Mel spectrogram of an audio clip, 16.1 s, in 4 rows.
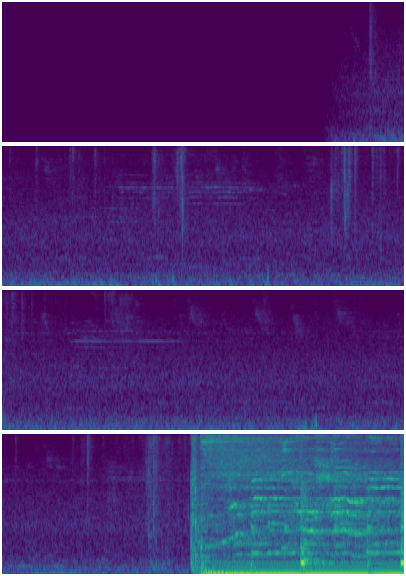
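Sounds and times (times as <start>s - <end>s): birds chirping: 3.3s - 14.0s
loud music: 14.0s - 16.0s.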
